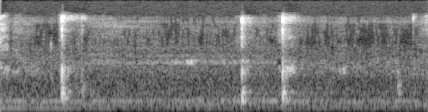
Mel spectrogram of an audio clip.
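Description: Three faint clicks of a stylus tip tapping a tablet screen during handwriting, in near silence.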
